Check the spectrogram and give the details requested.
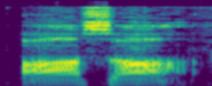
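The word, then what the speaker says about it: עָשָׂה: The word is asa, pronounced asa, a primitive root, to do or make.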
